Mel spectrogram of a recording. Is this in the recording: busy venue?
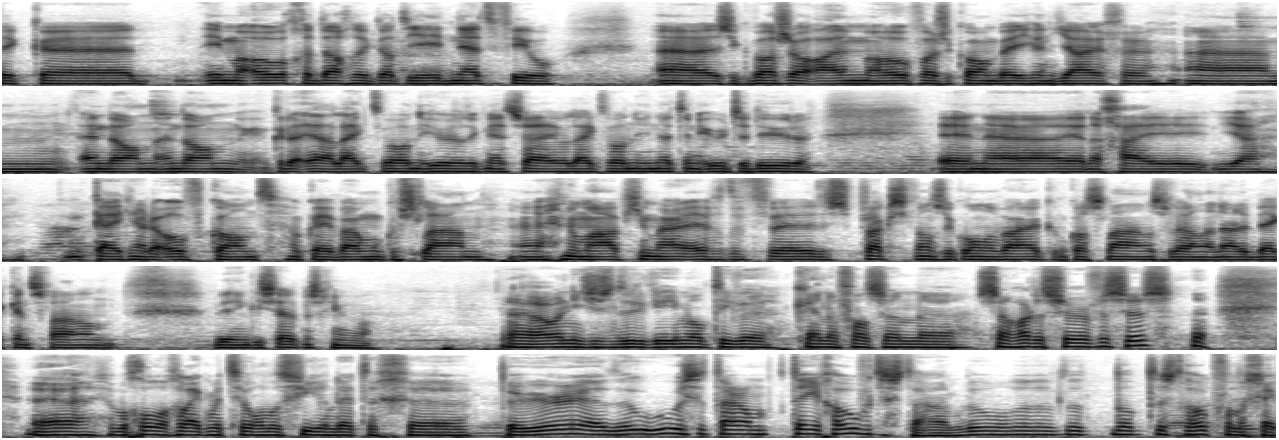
yes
